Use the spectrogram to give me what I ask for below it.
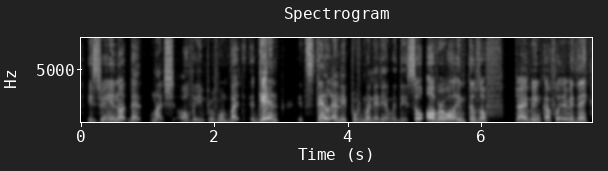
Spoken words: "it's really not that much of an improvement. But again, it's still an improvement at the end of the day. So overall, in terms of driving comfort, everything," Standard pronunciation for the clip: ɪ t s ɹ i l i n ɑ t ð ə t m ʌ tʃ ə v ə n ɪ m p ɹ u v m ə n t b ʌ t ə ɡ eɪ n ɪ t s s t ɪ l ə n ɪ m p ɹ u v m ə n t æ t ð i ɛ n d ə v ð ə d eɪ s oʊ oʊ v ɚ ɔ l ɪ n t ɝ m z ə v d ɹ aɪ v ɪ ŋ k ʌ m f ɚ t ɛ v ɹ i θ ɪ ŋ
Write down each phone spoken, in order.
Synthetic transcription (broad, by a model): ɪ t s ɹ i l i n ɑ t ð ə t m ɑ tʃ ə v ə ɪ m p ɹ u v m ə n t b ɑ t ə ɡ eɪ n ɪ t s s t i l ə n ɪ m p ɹ u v m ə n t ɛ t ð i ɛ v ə d eɪ s oʊ oʊ v ɚ ɔ l ɪ n t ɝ m s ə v d ɹ aɪ v ɪ ŋ k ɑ f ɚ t ɛ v ɹ i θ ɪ ŋ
